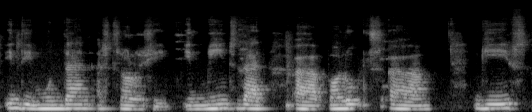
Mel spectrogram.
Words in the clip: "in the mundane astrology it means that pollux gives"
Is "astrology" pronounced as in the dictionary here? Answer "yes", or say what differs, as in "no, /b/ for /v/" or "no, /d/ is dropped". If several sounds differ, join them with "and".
no, /ʒ/ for /dʒ/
